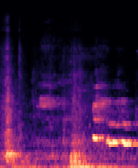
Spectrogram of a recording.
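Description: A blanket flaps through the air.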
